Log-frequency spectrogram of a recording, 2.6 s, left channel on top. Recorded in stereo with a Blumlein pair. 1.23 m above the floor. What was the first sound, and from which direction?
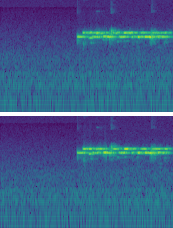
An alarm, 10° left.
